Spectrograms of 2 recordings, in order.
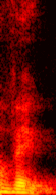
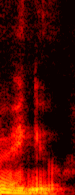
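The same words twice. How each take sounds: First: वेग said as one short syllable, "vayg"; वेग pronounced "vayg" with a silent ending; correct pronunciation. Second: वेग्यू read as spelled, ending in a "yoo" sound; वेग्यू said letter by letter as "veg-yoo"; spelling pronunciation. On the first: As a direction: drop the ending and say just वेग. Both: Shown as a demonstration. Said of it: "pronounce में हम वेग बोलते हैं इसको".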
